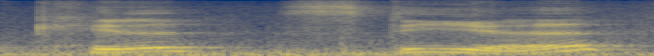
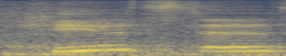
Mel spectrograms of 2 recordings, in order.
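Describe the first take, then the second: First: The second word has a long vowel. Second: The second word has a short vowel. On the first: The speaker calls it right. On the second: The speaker calls it wrong.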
